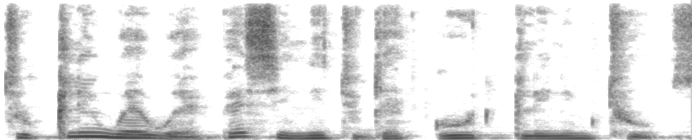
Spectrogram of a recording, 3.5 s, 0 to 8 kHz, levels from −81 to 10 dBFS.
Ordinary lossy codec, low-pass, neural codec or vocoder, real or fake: none; none; none; real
